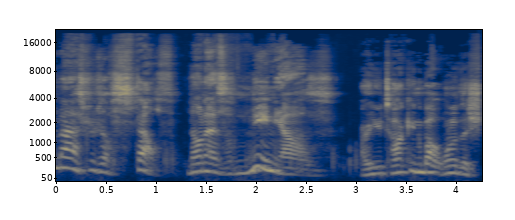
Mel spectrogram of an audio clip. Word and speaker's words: ninja: It's pronounced ninja. I think you'll find that in their culture, the letter J is used for the sound we would normally transcribe with the letter H in English. I see.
